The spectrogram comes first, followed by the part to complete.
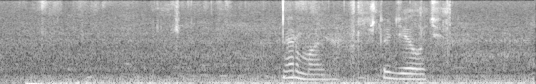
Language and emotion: Russian, neutral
